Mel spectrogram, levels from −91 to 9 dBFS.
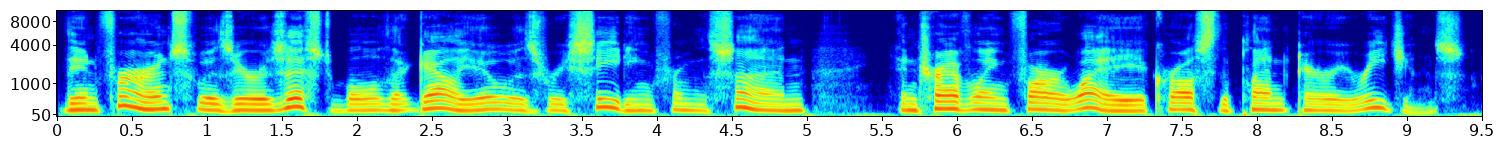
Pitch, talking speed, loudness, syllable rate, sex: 155 Hz, 120 wpm, -16 LUFS, 4.3 syllables/s, male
